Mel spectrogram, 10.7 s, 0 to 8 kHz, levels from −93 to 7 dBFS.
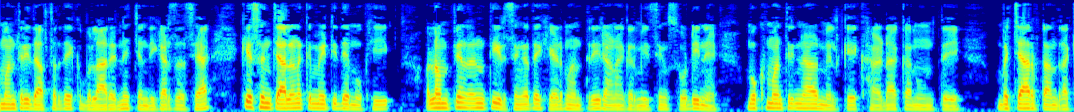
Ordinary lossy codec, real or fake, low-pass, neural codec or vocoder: none; real; 7.2 kHz; none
